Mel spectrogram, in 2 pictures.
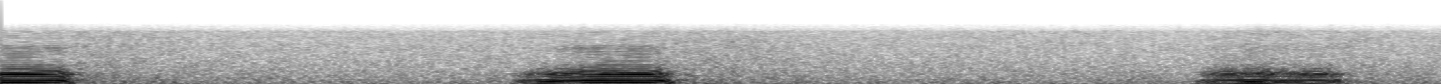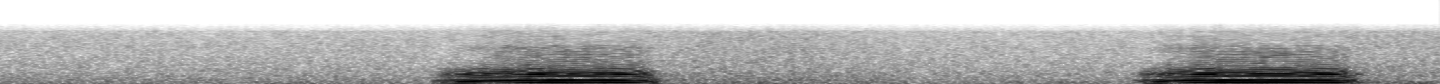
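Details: A dog snoring heavily. Five loud, rasping, harmonic snores come roughly every three to four seconds, each lasting under a second, with quiet breathing between them.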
